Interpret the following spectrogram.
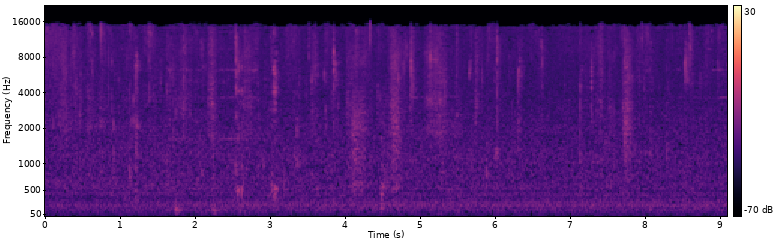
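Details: Welsh Corgi named Goro eating a fish, recorded 2 August 2014: irregular wet chewing and crunching clicks scattered through the clip over a steady low indoor hum.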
